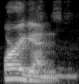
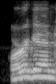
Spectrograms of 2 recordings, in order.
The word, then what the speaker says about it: Oregon: oregon more um so it sounds like you know an organ in your body like your lungs as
